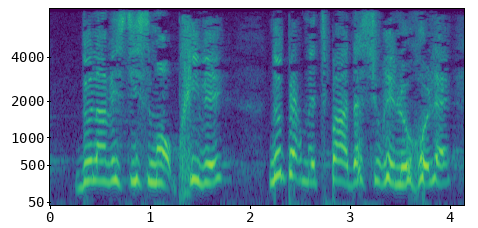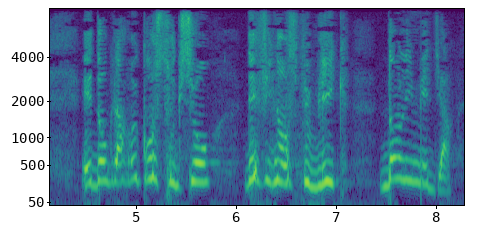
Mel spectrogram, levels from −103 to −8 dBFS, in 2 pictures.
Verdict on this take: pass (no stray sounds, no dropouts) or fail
pass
